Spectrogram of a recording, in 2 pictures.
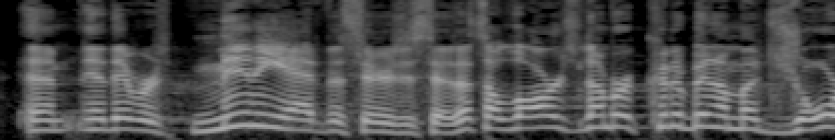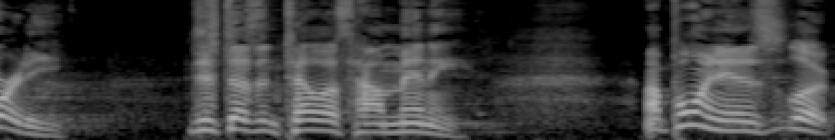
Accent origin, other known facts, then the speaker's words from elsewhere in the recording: Kentucky, United States; I went to college. I'm from Kentucky. And I went to college, though, in Tennessee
